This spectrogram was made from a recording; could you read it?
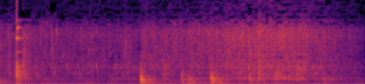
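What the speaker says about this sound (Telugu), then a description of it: "టీ స్పూను జీలకర్ర వేసి అన్నింటినీ బాగా దోరగా వేయించుకుందామండి" Cumin seeds, lentils and green chillies fry in hot oil with a steady sizzle, broken by a few sharp clinks of a stirring spoon against the pan; close and continuous, with no talking.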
